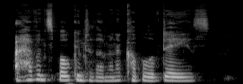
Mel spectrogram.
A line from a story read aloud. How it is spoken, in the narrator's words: Amy said quietly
